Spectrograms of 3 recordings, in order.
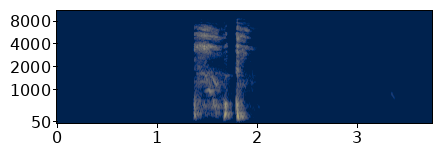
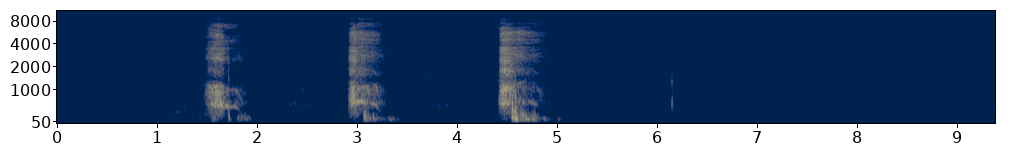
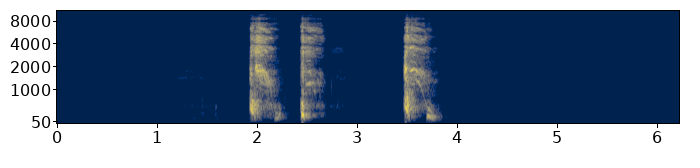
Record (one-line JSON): {"cough_length": "3.8 s", "cough_amplitude": 6907, "cough_signal_mean_std_ratio": 0.23, "exhalation_length": "9.4 s", "exhalation_amplitude": 5594, "exhalation_signal_mean_std_ratio": 0.22, "three_cough_length": "6.2 s", "three_cough_amplitude": 32768, "three_cough_signal_mean_std_ratio": 0.22, "survey_phase": "beta (2021-08-13 to 2022-03-07)", "age": "65+", "gender": "Male", "wearing_mask": "No", "symptom_runny_or_blocked_nose": true, "symptom_diarrhoea": true, "smoker_status": "Never smoked", "respiratory_condition_asthma": false, "respiratory_condition_other": false, "recruitment_source": "REACT", "submission_delay": "1 day", "covid_test_result": "Negative", "covid_test_method": "RT-qPCR", "influenza_a_test_result": "Negative", "influenza_b_test_result": "Negative"}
